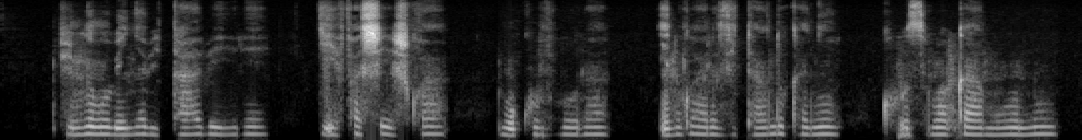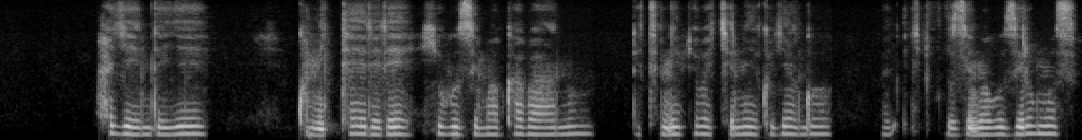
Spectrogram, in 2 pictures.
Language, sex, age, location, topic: Kinyarwanda, male, 18-24, Kigali, health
